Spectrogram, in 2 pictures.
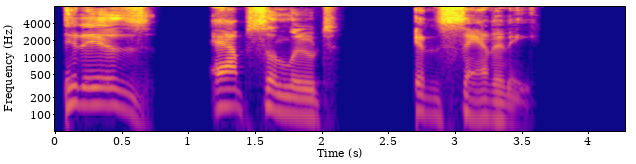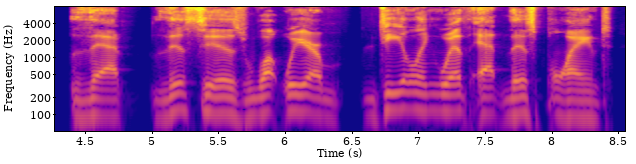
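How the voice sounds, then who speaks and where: A man's voice: fairly low pitch, fairly bright tone, no room sound. Dry, sarcastic man ranting. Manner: sarcastic, exasperated, laughs at the news. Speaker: podcast host. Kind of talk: opinion commentary. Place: home studio in Illinois.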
